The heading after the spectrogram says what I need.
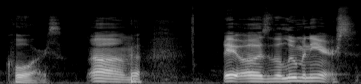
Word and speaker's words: Coors: it again of course rhymes with doors right course um it was The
